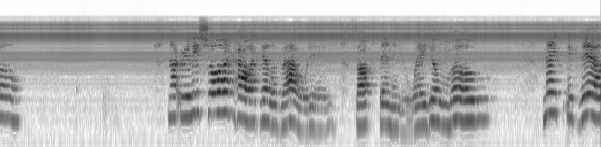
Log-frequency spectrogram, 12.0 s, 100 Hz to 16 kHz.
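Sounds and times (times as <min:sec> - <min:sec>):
electrical buzz with high whine: 0:00.0 - 0:12.0.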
